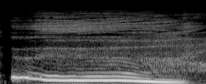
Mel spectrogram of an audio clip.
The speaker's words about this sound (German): Habe ich gegähnt oder wie? Ja, hast du.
